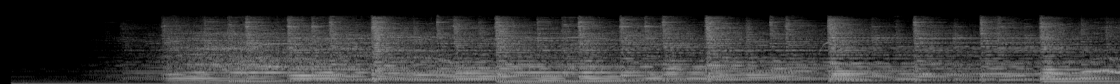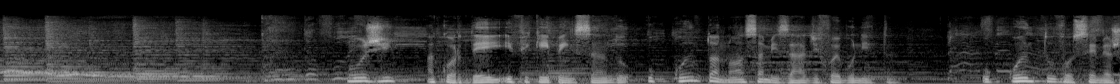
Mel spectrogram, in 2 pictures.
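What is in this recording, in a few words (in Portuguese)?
ROM RECONCILIACAO MASCULINO; Telemensagens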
